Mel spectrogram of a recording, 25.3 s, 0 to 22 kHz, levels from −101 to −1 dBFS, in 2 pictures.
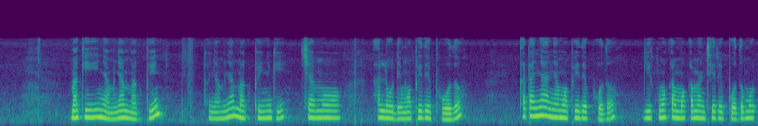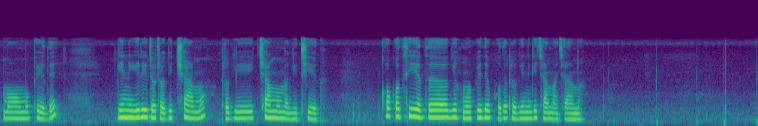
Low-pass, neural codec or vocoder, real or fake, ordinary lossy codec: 7.2 kHz; none; real; none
